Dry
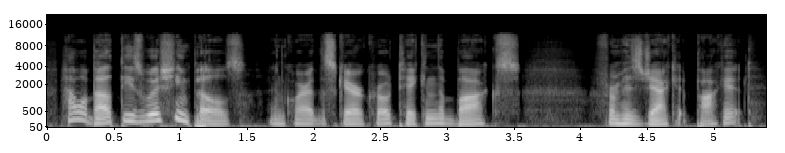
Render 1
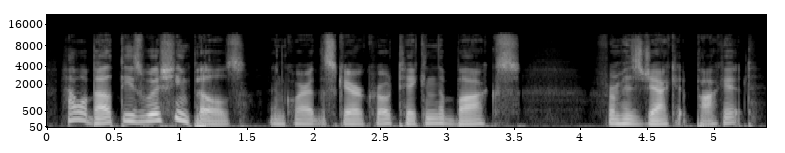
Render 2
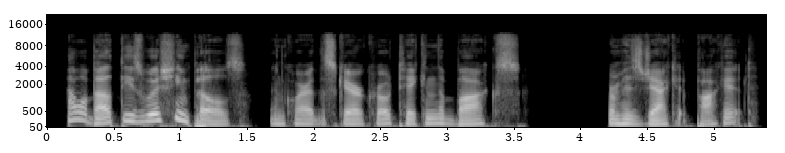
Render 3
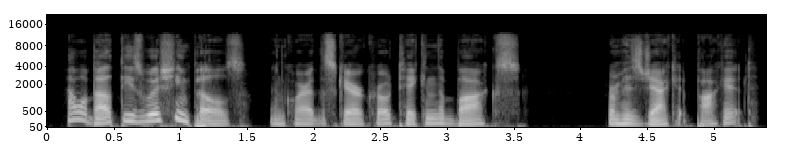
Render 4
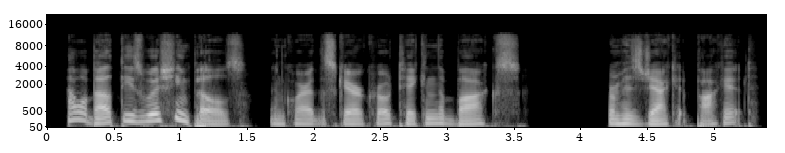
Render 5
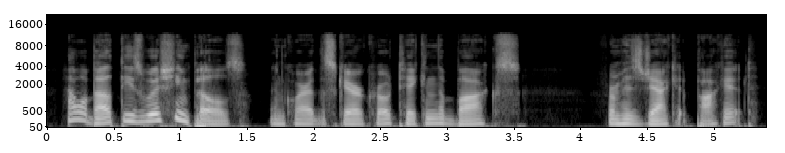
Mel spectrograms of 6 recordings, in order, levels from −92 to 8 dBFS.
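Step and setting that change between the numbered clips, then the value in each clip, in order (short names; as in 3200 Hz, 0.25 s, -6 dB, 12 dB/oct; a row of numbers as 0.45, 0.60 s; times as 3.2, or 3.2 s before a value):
gate, range: -9, -60, -35, -48, -22 dB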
